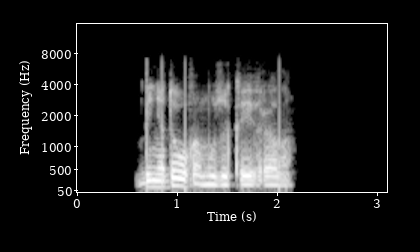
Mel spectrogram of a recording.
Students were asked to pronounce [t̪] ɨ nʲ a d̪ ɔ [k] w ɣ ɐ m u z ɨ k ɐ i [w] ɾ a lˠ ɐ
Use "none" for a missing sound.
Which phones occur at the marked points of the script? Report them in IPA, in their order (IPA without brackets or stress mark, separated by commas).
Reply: d̪, none, ɣ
